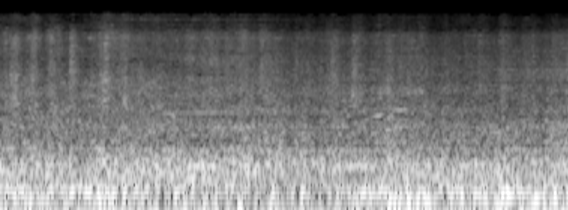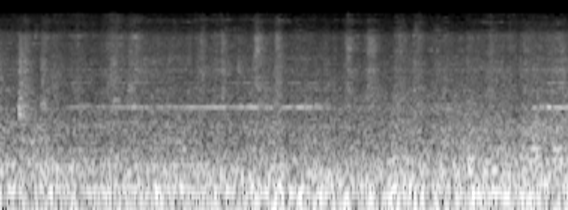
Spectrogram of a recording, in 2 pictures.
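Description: Loaded freight train wagons rolling past close by: a steady heavy rumble with the clickety-clack of wheels knocking over rail joints. A steady high-pitched tone sounds for a couple of seconds past the middle.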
